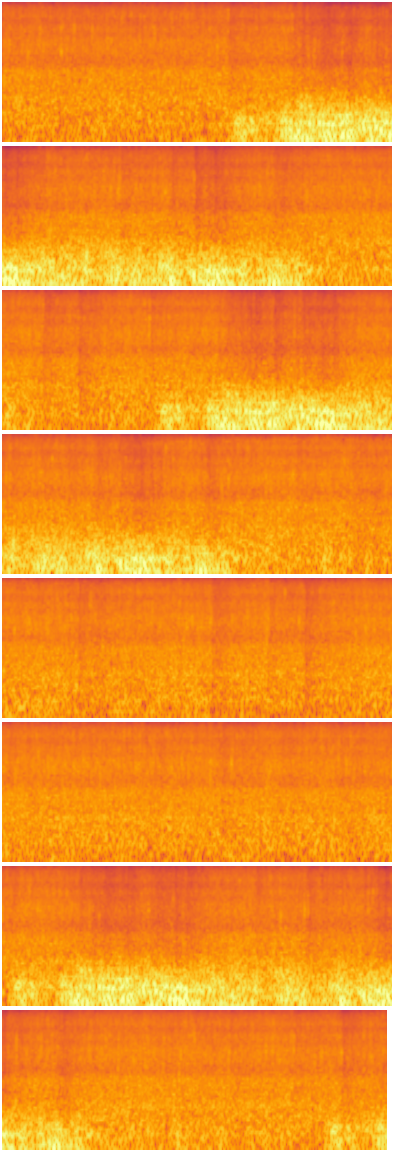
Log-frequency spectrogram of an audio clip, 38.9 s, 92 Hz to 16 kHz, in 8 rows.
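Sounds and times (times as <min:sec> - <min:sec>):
heavy rain falling: 0:00.0 - 0:38.9
low thunder rumbling: 0:02.9 - 0:09.0, 0:11.7 - 0:18.8, 0:29.4 - 0:35.5.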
